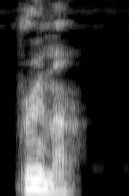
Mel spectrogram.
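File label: "rumour", Australian English; pronunciations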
